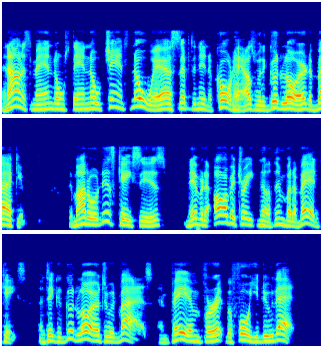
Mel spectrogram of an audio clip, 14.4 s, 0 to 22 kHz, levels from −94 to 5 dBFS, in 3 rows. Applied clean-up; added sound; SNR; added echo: none; none; none; none.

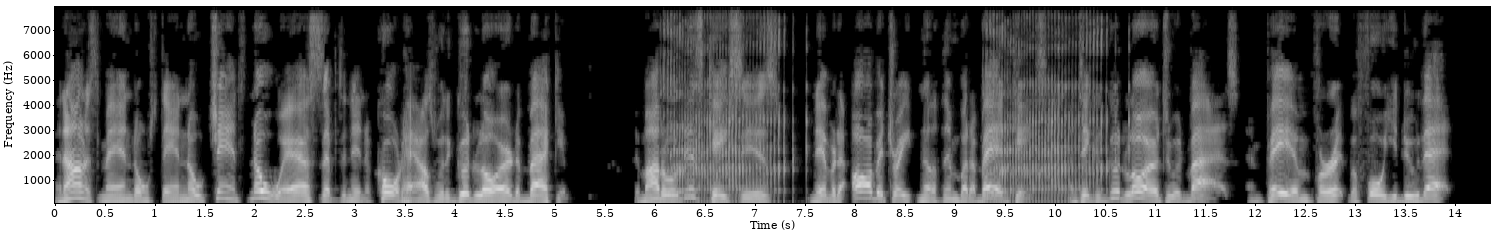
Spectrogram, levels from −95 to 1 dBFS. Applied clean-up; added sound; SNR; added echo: none; Burping, eructation; 13 dB; none.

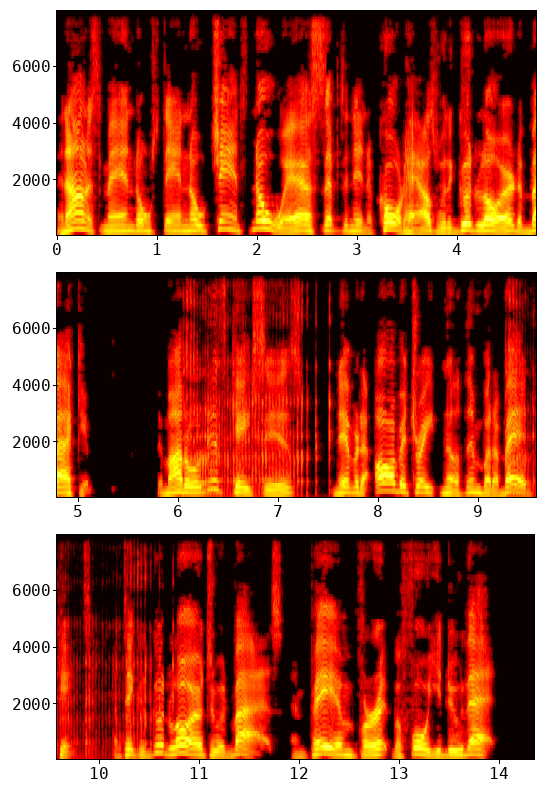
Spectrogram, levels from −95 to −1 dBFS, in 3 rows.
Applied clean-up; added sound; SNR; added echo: neural mask model RNNoise.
